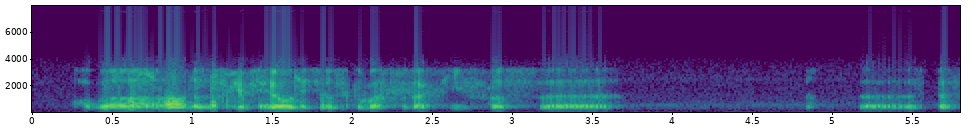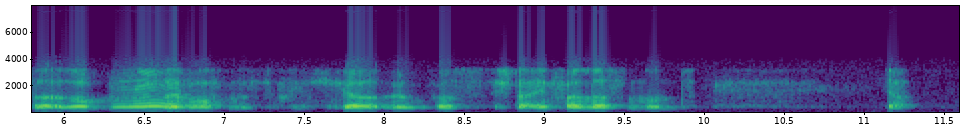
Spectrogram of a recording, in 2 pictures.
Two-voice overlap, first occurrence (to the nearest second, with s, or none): 1 s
